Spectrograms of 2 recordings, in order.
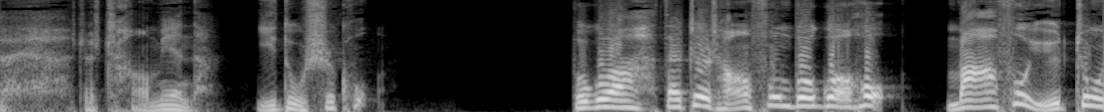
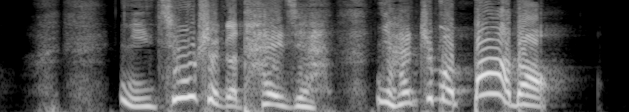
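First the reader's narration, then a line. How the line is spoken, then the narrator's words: Frantic shouting. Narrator (Chinese): 发疯似的，嘴里边还嚷嚷道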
